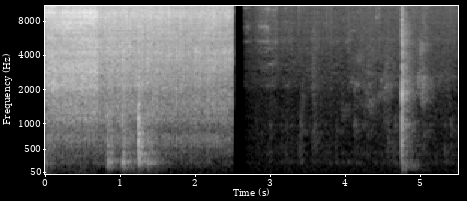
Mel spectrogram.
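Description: Shallots and fenugreek frying in hot oil in a pan, a loud close sizzle with a few stirring knocks that cuts off suddenly, followed by near quiet and one sharp clatter.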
